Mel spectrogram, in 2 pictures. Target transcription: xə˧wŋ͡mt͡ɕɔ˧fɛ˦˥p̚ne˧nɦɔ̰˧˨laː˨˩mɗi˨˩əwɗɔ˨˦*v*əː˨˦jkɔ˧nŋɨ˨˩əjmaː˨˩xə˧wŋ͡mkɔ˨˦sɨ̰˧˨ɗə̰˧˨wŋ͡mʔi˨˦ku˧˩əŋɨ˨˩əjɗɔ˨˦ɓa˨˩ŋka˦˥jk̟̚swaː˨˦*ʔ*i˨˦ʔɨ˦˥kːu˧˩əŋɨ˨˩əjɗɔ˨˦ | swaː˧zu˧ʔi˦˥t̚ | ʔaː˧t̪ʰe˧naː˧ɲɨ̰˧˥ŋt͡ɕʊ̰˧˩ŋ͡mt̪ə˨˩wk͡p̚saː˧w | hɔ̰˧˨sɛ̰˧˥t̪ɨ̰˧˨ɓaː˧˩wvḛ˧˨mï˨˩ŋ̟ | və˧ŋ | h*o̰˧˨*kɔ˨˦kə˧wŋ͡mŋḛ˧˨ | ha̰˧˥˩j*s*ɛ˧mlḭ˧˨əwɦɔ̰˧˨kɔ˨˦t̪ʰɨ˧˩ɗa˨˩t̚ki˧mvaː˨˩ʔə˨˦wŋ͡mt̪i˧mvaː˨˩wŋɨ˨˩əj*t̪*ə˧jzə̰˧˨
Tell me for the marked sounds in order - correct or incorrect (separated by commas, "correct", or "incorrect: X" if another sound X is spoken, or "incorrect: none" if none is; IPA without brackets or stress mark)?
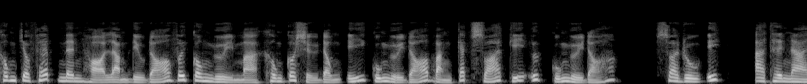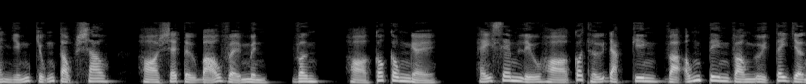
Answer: correct, incorrect: k, incorrect: ɔ̰˧˨, correct, correct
